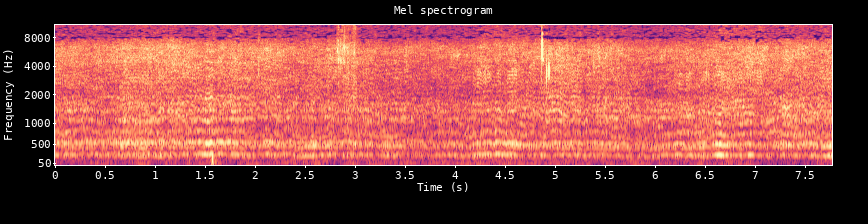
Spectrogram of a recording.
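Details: Honey bee drone (male) flying around its keeper, wings somewhat chewed: sustained humming buzz with wavering harmonic layers, broken by a few faint clicks and taps.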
